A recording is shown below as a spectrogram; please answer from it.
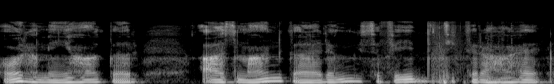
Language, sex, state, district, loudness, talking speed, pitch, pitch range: Hindi, male, Himachal Pradesh, Shimla, -22 LUFS, 120 wpm, 105 Hz, 100-125 Hz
